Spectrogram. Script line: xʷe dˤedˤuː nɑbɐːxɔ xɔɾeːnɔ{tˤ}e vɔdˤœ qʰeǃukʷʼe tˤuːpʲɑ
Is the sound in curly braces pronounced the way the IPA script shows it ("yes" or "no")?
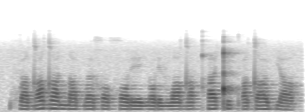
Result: no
